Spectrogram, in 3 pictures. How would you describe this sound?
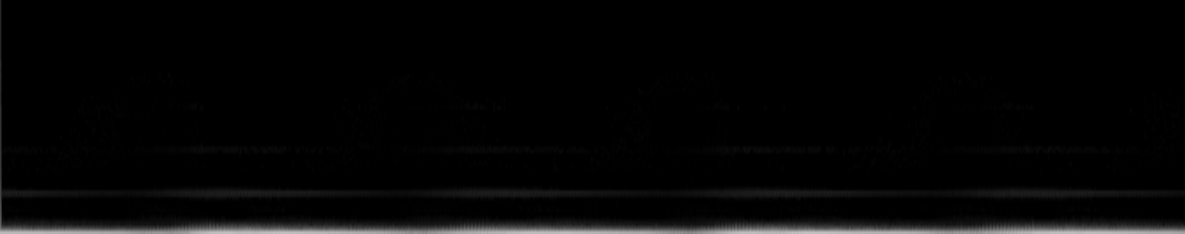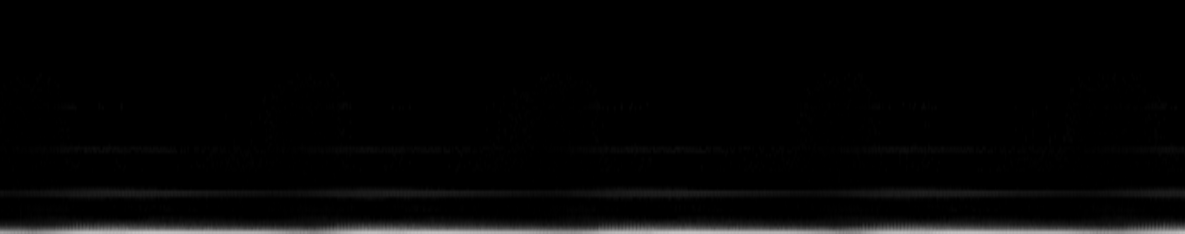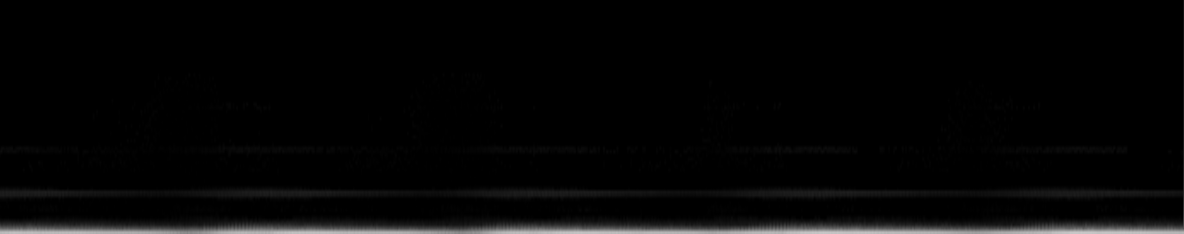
Sci-Fi energy shield. Synthesized with VCV rack.
Synthetic, Energy-Shield, Energy, Sci-Fi, Shield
